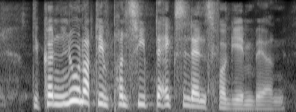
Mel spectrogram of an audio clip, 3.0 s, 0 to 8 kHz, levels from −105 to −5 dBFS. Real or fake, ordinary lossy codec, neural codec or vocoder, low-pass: fake; none; codec, 16 kHz, 4 kbps, X-Codec, HuBERT features, trained on LibriSpeech; none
